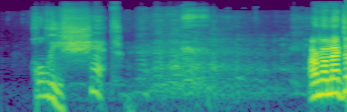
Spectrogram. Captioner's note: laughter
